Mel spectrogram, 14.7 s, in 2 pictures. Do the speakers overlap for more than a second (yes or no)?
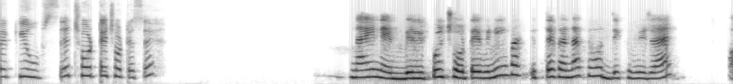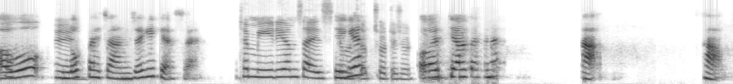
no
